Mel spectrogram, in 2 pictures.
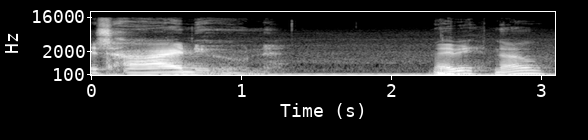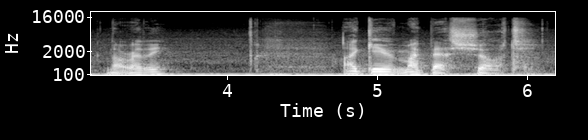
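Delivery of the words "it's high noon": impression voice, much slower. Introducing a mission called it's high noon, the speaker does an impression. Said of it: "Was that a good impression?".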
